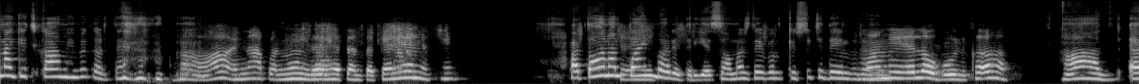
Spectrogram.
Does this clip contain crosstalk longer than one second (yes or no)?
no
